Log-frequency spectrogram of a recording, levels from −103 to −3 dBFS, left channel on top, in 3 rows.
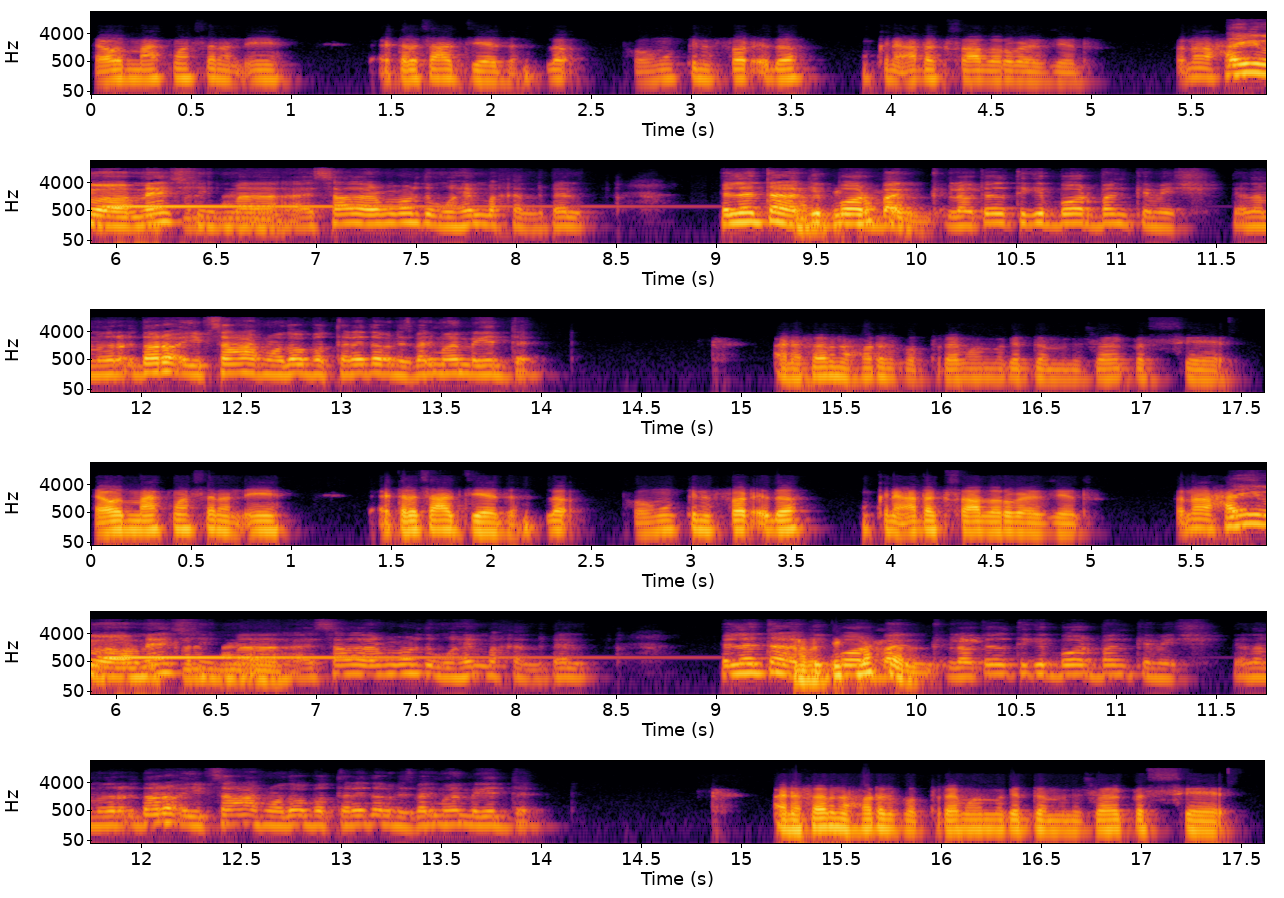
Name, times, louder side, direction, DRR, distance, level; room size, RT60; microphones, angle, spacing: voice 1, 0.0-1.0 1.4-2.4 2.7-3.6 3.9-4.9 5.4-6.9 9.4-10.1 14.9-17.4, right 6 dB, 65° right, 0.3 m, -25 dB
voice 2, 5.7-8.3 9.0-14.0, left 5 dB, 75° left, 0.5 m, -24 dB
Keyboard (musical), 5.9-8.4, right 1 dB, 15° right, 0.7 m, -29 dB
2.5 x 2.1 x 3.6 m
head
